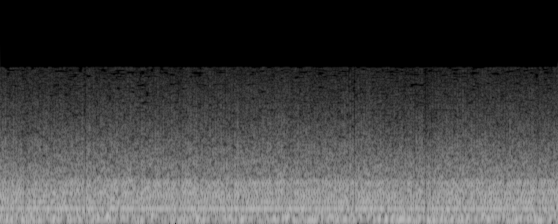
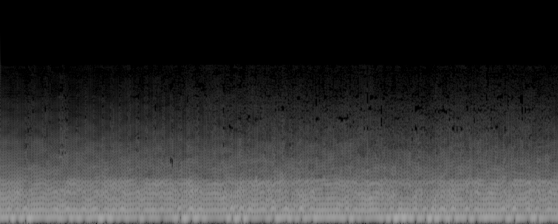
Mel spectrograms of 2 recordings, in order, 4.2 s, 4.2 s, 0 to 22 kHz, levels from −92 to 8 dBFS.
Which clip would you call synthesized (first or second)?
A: second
